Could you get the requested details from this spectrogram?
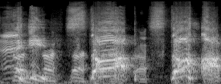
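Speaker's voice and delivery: pained, hurting, urgent called-out yell. Retelling a scene where Superman is hurt and the dog jumps on him: imitating Superman yelling at a dog. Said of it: "yelling at the dog".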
